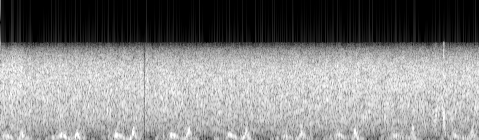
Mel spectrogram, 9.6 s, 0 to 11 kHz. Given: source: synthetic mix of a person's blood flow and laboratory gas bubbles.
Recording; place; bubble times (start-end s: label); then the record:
Doppler ultrasound of blood flow; precordium
8.68-8.76 s: bubbles
8.80-8.95 s: bubbles
From the record:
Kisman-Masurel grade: 112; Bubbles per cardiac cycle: 1 to 2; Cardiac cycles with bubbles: 1 to 10%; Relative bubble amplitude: moderate (0.250 to 0.450); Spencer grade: 1 (occasional bubble signal discernible with the cardiac motion signal, with majority of cardiac periods free of bubbles); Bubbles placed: only in the low amplitude regions of the cardiac cycle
